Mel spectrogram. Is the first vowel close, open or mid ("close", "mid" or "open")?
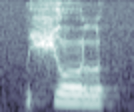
mid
